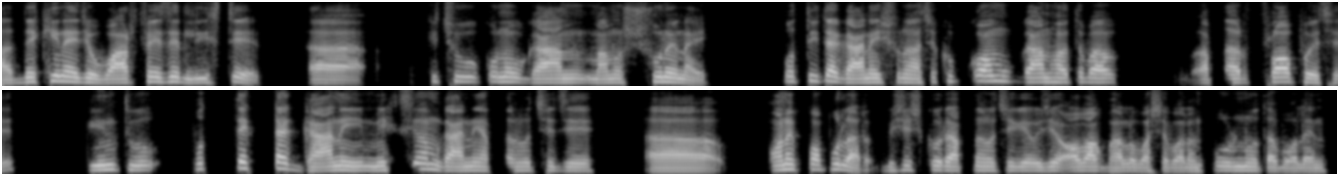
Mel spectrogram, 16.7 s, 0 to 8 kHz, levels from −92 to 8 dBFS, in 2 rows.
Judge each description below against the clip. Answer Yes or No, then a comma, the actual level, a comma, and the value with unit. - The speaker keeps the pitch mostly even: No, average, 3.5 semitones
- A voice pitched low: No, medium, 145 Hz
